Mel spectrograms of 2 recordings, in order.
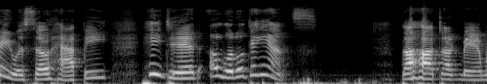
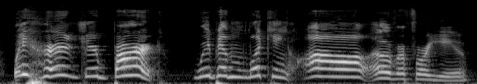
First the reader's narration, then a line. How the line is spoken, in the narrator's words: they cried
